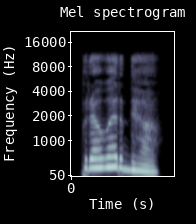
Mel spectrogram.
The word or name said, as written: ಪ್ರವರ್ಧ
